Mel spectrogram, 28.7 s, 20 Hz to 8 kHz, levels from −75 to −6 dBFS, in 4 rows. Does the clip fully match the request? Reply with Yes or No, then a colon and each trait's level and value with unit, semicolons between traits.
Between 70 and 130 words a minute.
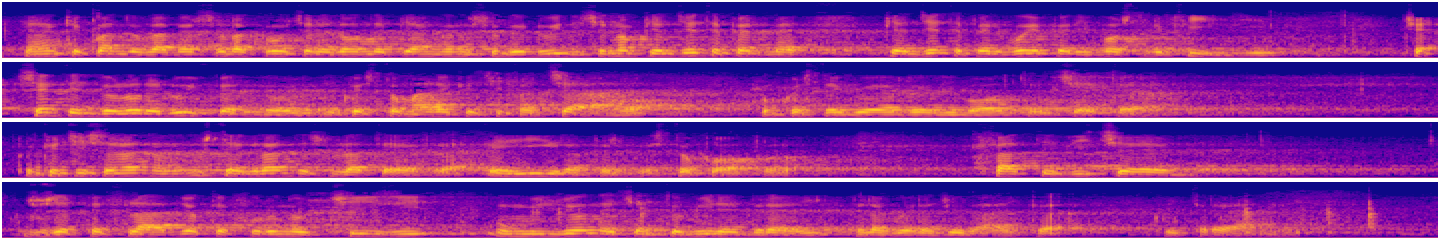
No: average, 160 wpm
